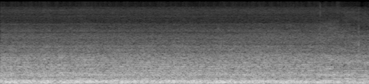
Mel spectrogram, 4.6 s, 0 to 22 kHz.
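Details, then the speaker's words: York 5-ton HVAC unit after replacing draft motor, ignition module and transformer: ignition module clicks, draft motor runs, pilot tube lights then main burners; steady low even rumble with no popping or surging, normal firing. "that's why there's a delay between where you hear the the click of the ignition module and then the flame come through oh draft Motors going a pile of tubes lit I could see the flame and then main ignition right there"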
